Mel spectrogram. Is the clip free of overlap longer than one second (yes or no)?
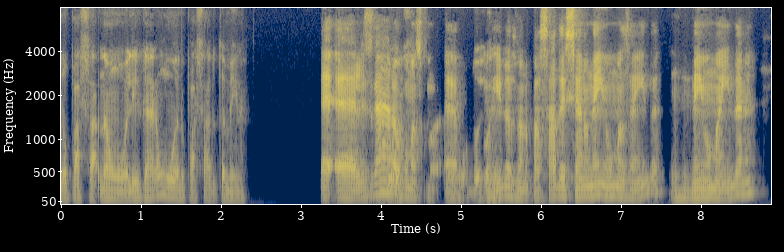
no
